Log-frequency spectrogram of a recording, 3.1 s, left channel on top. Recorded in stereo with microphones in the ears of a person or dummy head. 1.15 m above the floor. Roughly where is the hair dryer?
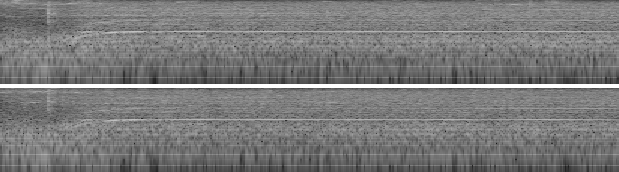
Centre.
